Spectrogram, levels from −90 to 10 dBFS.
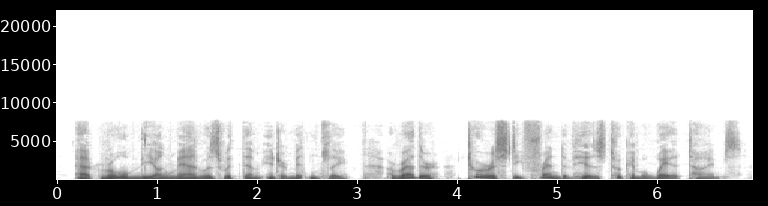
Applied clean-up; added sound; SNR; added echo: none; none; none; none.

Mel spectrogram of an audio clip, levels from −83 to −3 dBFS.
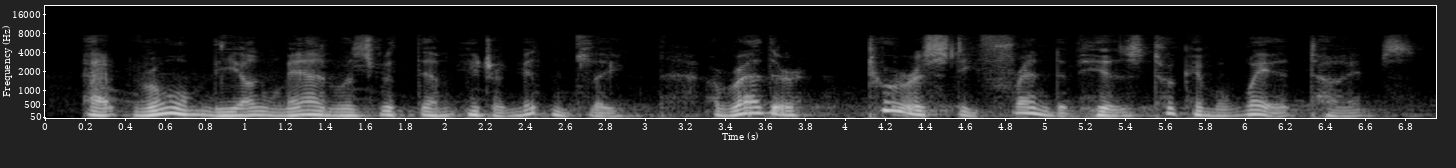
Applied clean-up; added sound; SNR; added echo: neural separator model SepFormer DNS4.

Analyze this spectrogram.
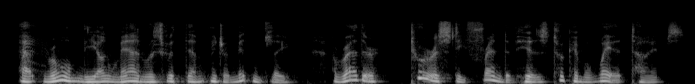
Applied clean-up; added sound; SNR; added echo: neural mask model DeepFilterNet 3.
